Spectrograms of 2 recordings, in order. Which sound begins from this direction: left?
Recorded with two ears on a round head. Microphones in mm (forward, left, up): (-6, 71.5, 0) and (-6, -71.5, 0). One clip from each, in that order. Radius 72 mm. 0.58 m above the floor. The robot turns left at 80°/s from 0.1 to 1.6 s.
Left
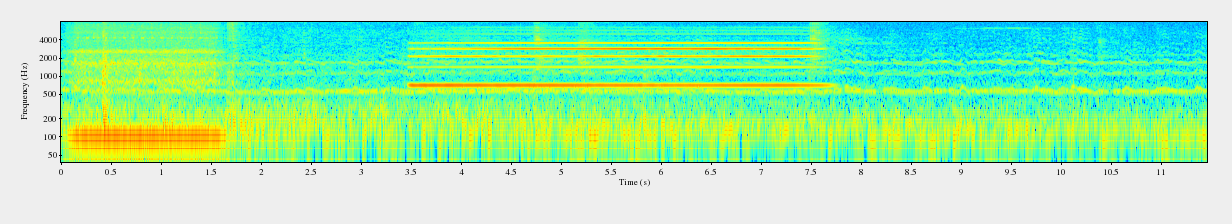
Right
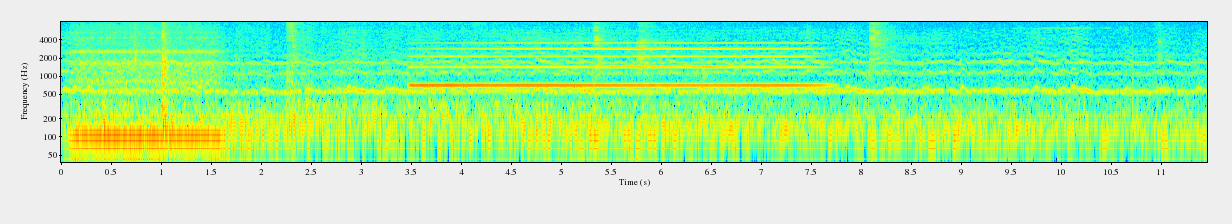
A flute, at 3.5 s.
